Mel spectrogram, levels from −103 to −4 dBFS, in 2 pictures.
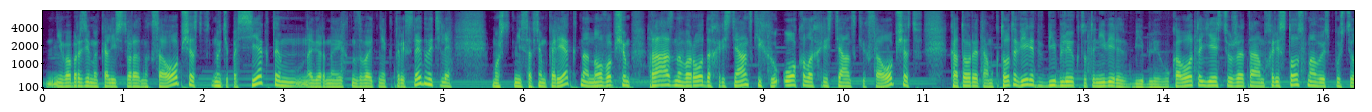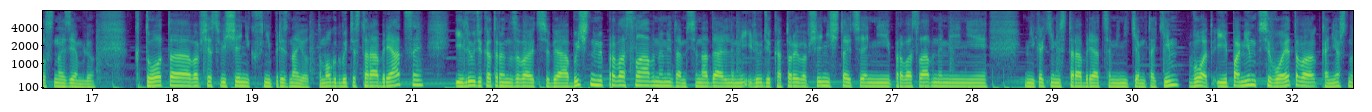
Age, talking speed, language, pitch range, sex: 20-39, 155 wpm, Russian, 125-150 Hz, male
